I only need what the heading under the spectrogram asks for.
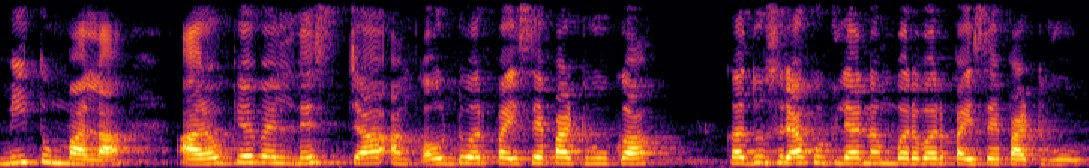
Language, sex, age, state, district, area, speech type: Marathi, female, 45-60, Maharashtra, Sangli, rural, spontaneous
